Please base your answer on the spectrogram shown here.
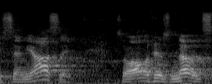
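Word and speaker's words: Semjase: trying to make some write it down phonetically how the the name sounded to him so he wrote it out s-e-m-y-a-s-e semyossi so all of his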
